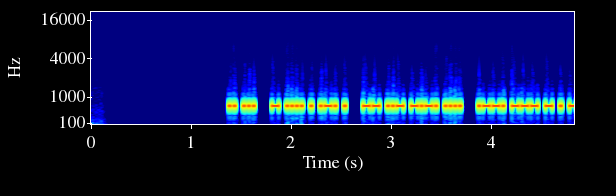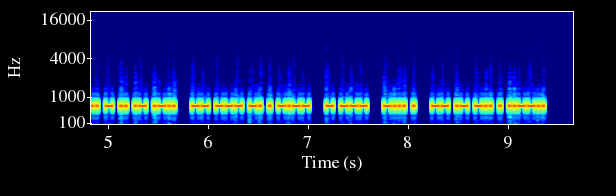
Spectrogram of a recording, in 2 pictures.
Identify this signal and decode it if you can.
Morse code, heard as a keyed tone, about 50 wpm, 700 Hz. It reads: IS THERE MUCH POTENTIAL MONEY TO BE MADE?
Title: Sentences from Top 1000 Words - Review Part 4 - 50wpm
